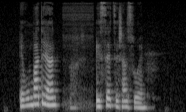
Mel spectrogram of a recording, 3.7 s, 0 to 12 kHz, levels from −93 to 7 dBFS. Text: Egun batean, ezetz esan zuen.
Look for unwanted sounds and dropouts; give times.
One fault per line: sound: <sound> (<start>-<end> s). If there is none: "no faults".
sound: sneeze (1.4-1.8 s)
